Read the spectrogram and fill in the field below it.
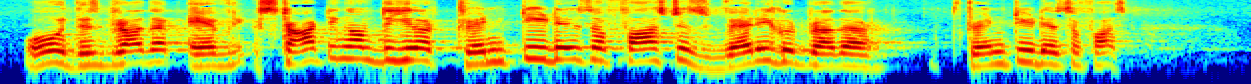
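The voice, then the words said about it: Put-on Indian accent. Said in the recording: “Another Indian accent is coming out.”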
